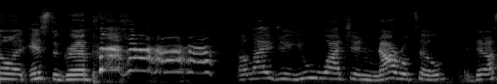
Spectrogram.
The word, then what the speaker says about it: Naruto: Elijah, you watching Naruto. Did I say it right? Naruto?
